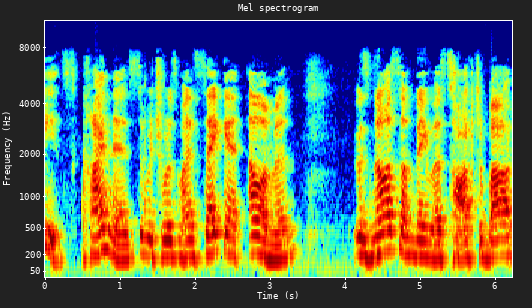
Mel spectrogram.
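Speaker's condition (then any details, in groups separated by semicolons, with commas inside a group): Slurred speech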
